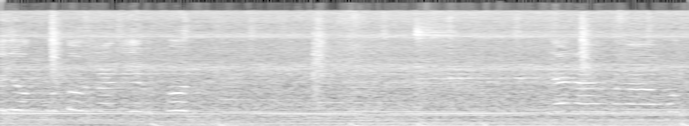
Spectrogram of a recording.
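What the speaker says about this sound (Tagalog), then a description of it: "Yan ang mga motor ng aircon." Three air conditioner motors running steadily in an engine and control room area, a loud continuous mechanical hum with layered tones and rumble throughout, with faint voices in the background.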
